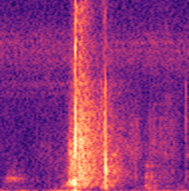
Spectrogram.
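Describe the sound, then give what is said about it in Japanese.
A one-piece cast golf club, made of a high-rebound material, strikes a ball with a sharp whip-like crack about half a second in, followed by a softer second click, against quiet background. “ちょっと打ってみたいと思います。”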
